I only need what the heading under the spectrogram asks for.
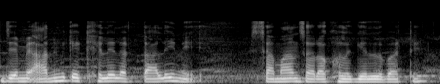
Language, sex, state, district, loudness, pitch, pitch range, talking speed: Bhojpuri, male, Bihar, Muzaffarpur, -13 LUFS, 135 Hz, 130-145 Hz, 165 wpm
